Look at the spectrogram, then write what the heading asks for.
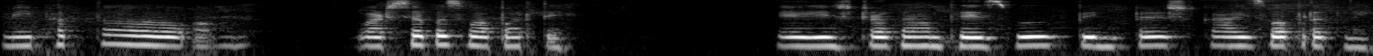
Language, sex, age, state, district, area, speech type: Marathi, female, 45-60, Maharashtra, Washim, rural, spontaneous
